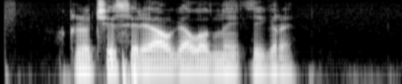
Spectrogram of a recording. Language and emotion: Russian, neutral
